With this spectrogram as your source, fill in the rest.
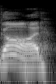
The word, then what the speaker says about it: Gad: see here that uh gad which is pronounced god is a deity with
